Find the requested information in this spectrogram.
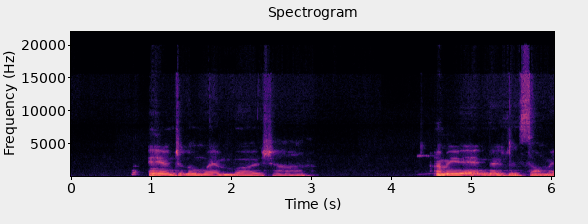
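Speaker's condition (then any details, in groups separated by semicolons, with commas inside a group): Multiple sclerosis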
